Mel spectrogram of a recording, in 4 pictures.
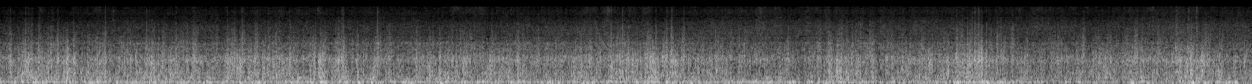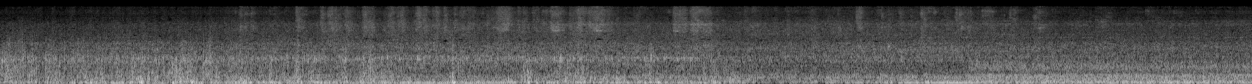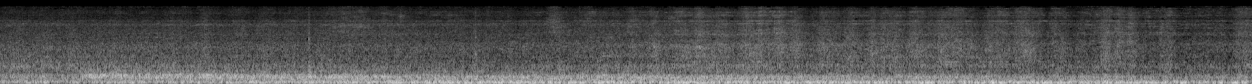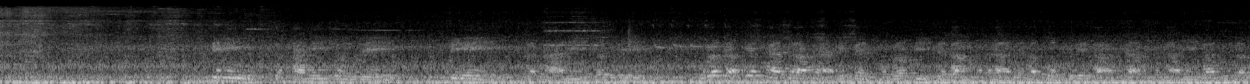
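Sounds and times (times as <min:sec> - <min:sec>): wheels clicking over rail joints: 0:00.0 - 0:25.7, 0:27.7 - 0:39.6
rushing air: 0:00.0 - 0:40.5
train wheels rumbling on rails: 0:00.0 - 0:50.0.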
